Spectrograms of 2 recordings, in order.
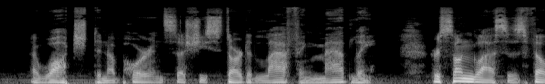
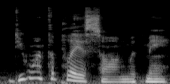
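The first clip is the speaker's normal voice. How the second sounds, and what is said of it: Little sweet girlish voice. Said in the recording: “in her little sweet voice”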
